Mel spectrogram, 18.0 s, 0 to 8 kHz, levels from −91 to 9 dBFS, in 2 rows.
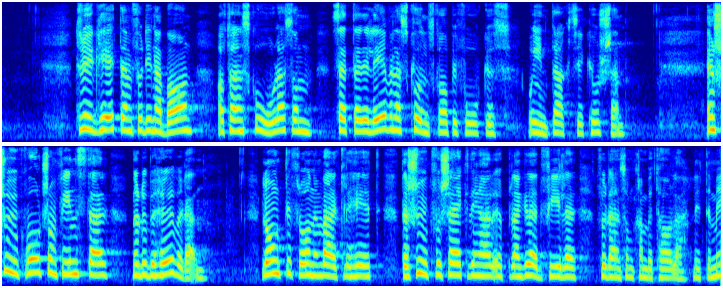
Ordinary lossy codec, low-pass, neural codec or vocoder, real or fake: none; none; none; real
